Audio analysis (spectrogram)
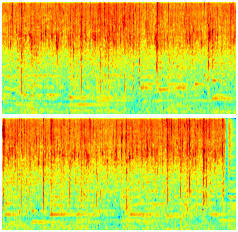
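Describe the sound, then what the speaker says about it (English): Fish fillets fry in a hot pan with a steady, dense sizzle and crackle, broken by occasional sharper pops and faint clinks. No one speaks, and music sits softly beneath the frying throughout. "As you can see, I've started to fry my fish."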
